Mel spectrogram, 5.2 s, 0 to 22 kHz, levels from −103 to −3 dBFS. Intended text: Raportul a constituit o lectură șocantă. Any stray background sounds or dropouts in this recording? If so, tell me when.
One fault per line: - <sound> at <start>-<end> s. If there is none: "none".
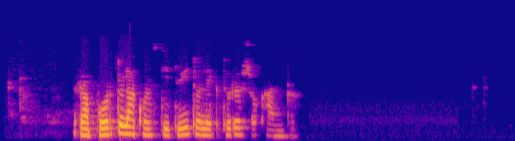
none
